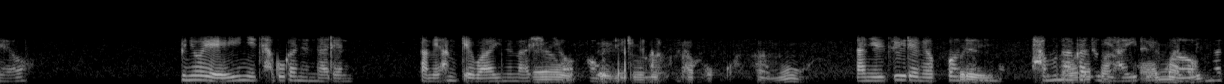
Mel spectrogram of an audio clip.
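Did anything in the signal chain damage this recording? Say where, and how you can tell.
Yes. The codec stage damaged the whole clip. The speech is band-limited to roughly 300 Hz to 3.5 kHz, with nothing above. It has the slightly rough, synthetic edge of iLBC coding, and the damage is plainly audible. The texture fits the 13.33 kbps mode with 30 ms frames. Each frame's excitation is coded on its own, and the narrow band throws away the upper spectrum.

The network stage lost one iLBC frame at 2.82 to 2.85 s. The gap is about 30 ms long. It sounds like a brief held, faintly buzzy vowel rather than a click or dropout. The decoder filled the missing frame by repeating the last pitch cycle mixed with noise. Because iLBC frames stand alone, the speech recovers cleanly at the very next frame.

Call processing pulls the talker's level down at five points. The drops are about 20 dB at 5.74 to 5.98 s and again at 6.14 to 6.87 s. 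They are about 5 dB at 8.87 to 8.92 s and 10.30 to 10.35 s, and about 10 dB from 10.75 s to 12.23 s. The speech dips or thins in pieces rather than fading smoothly. This is likely speech suppressed in double talk: an echo canceller mistook the talker for loudspeaker echo and attenuated it.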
